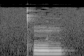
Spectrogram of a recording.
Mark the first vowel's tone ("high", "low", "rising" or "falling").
high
